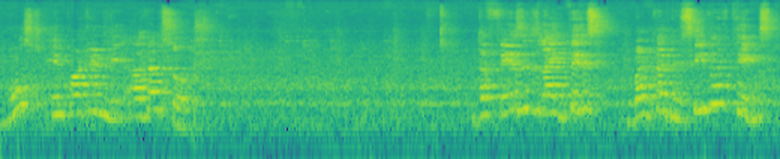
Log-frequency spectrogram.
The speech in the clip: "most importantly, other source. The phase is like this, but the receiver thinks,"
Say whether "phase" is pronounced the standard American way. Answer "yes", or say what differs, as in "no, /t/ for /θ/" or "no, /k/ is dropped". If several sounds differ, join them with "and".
yes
